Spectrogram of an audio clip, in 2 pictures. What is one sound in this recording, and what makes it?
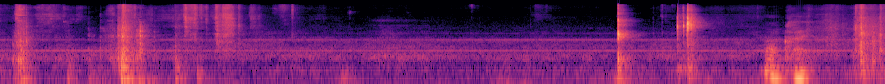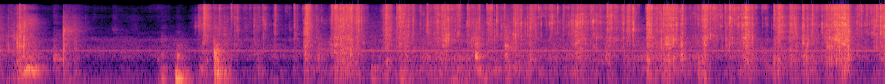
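Aluminium foil crinkles and rustles as hands crumple it.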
